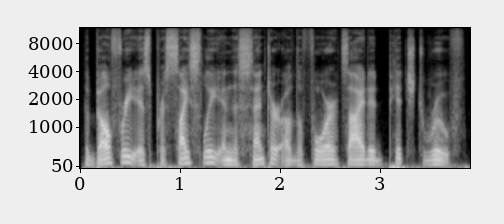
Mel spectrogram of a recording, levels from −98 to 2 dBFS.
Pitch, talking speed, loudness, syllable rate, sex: 105 Hz, 200 wpm, -20 LUFS, 5.2 syllables/s, male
